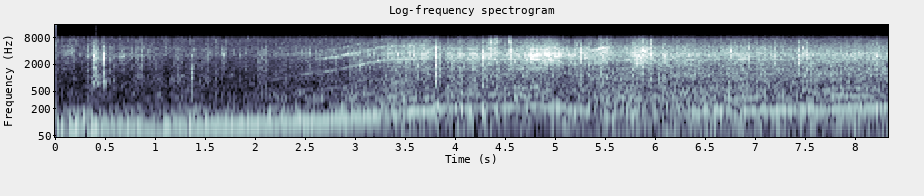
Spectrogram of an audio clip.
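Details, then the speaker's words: Turbocharged car under full boost in first and fourth gear, around 65 mph: strong pull with rasping kazoo-like buzz rising in pitch with boost then holding; absent in fifth gear; source unconfirmed. "I don't know if you can hear that noise, but it sounds like a fucking kazoo."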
